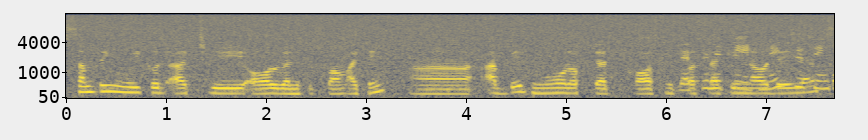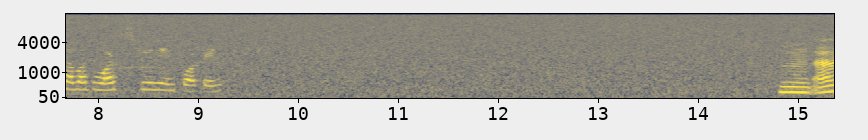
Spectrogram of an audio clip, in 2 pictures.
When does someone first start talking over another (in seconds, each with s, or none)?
6.1 s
